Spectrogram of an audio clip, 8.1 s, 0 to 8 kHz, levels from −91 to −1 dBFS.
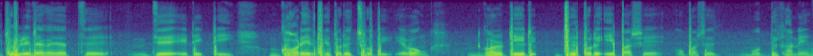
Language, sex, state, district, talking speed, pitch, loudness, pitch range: Bengali, male, West Bengal, North 24 Parganas, 110 wpm, 130 Hz, -19 LUFS, 125-145 Hz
